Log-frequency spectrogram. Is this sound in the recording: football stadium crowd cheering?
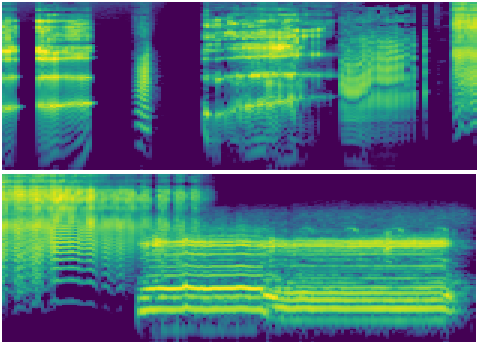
no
